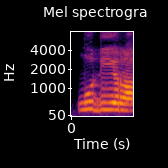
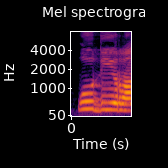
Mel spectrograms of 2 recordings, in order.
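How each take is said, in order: Both takes have the same delivery.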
